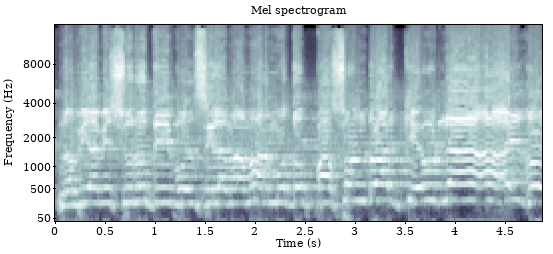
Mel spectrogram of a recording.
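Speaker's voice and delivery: anguished sing-song cry; remorseful lament. Acted. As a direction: wail the confession melodically. Killer's self-blame, chanted high.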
